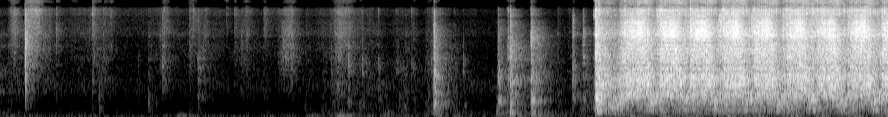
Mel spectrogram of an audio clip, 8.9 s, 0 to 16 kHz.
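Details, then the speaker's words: Fiat 126 barn find that sat for many years: after some handling noise the starter cranks steadily and the engine never fires. The distributor points were then found stuck together, so no spark. "Njet. Ingenting. Då tror jag att vi tar och plockar av för det locket och kollar."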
